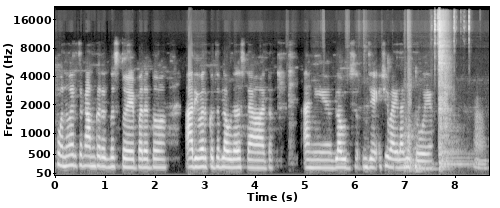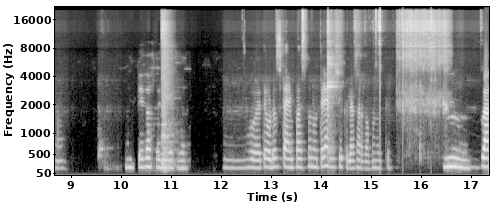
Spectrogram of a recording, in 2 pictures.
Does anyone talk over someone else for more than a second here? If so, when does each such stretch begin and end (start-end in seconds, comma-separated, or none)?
none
